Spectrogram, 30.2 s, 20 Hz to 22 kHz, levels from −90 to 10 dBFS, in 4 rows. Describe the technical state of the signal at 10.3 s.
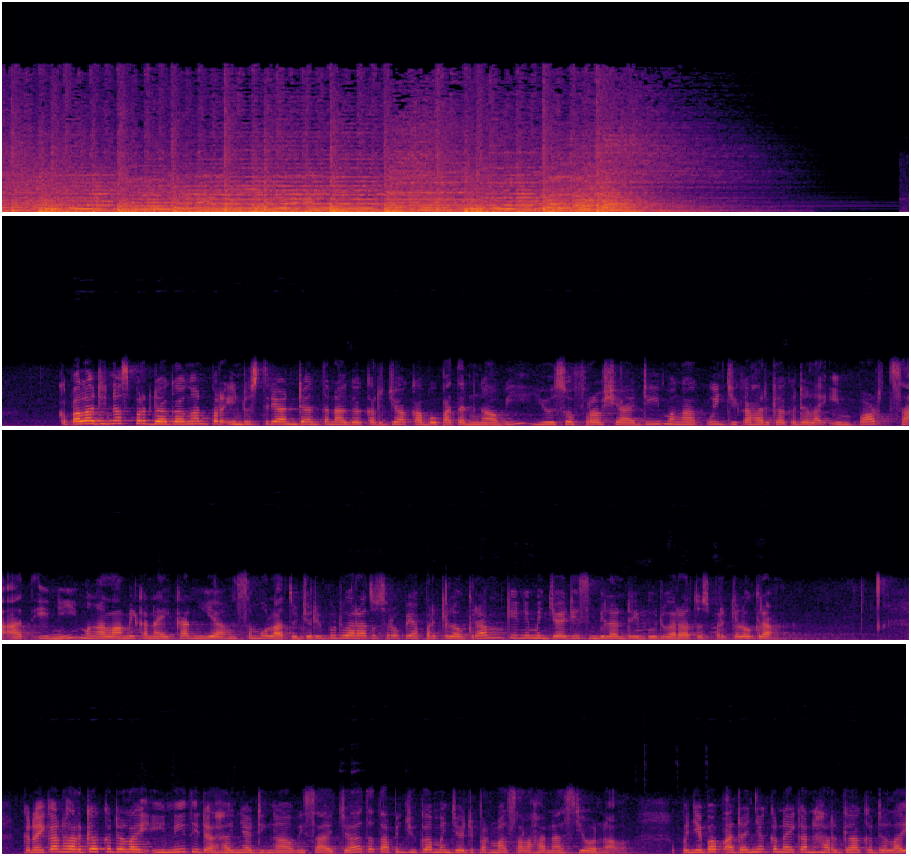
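At 10.3 s the signal is intact, with no dropout, clipping, distortion or other technical fault audible at that moment.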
